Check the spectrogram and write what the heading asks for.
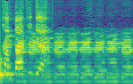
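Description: Livestock auctioneer's bid-calling chant over a PA, drawn out into a sing-song, near-monotone filler between bid numbers so that it sounds almost like singing.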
